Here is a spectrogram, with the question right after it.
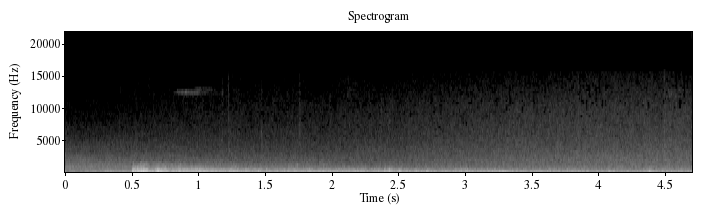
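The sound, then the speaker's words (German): A low, rumbling roll of thunder from an approaching thunderstorm swells early and then grumbles on steadily, with a windy, rain-like wash of noise underneath and no voices. “Aber fährt das Robotaxi auch bei Gewitter?”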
